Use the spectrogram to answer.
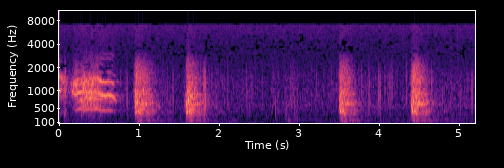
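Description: Gunshots from two guns ring out as five sharp, loud bangs. A longer first blast is followed by two quick reports, a short lull, then two more evenly spaced shots, each cracking and fading fast.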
